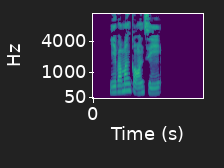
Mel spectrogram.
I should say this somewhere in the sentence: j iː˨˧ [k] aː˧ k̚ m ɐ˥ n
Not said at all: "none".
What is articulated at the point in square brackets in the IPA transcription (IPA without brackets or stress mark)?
p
